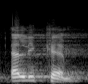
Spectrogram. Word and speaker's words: Elikem: The name is supposed to be Mr. Elikem. Elikem. And Elikem is spelled E-L-I-K-E-M.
